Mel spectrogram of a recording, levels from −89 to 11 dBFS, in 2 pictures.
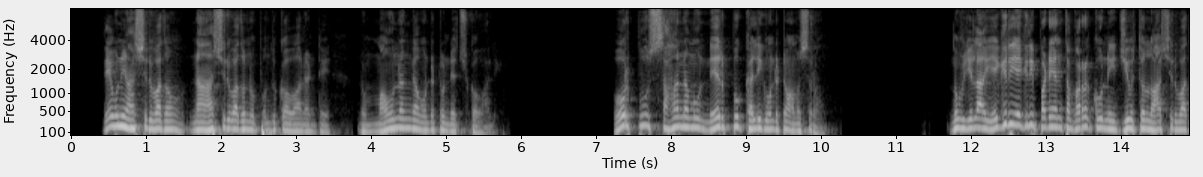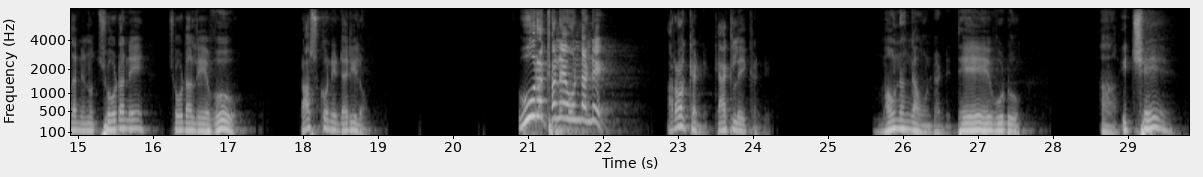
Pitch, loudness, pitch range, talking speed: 135 Hz, -23 LUFS, 120-160 Hz, 75 wpm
